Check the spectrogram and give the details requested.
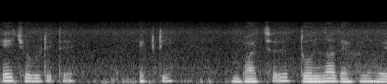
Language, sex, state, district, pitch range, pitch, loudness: Bengali, male, West Bengal, North 24 Parganas, 130-155 Hz, 145 Hz, -17 LUFS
